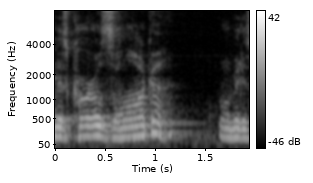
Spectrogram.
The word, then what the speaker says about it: Zielonka: My name is Carl Zalonka. Want me to spell it for you?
